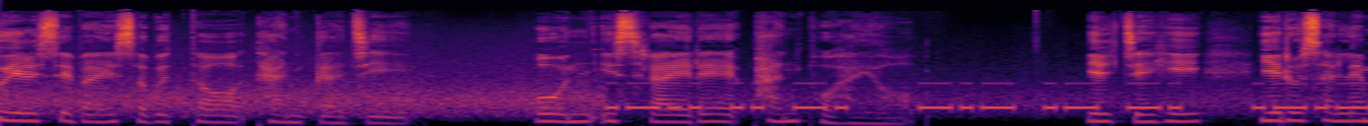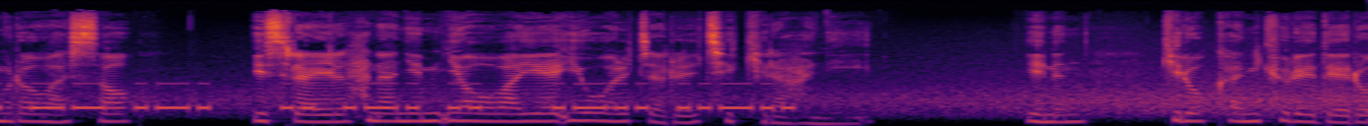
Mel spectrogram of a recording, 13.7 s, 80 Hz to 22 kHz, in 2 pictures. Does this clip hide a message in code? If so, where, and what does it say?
Yes: Morse code (Arabic alphabet) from 3.0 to 10.9 s, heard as a keyed tone, machine-sent, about 23 wpm, 580 Hz, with radio static and speech in Korean. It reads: لين كان عمر يري له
